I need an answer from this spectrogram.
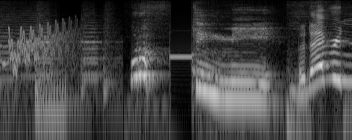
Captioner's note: beeps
